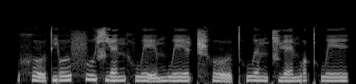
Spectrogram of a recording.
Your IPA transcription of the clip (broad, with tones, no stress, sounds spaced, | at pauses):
x o̰˨˩ ʊ̯ t̪ j o˦ ʊ̯ f u˥ ɕ j ɛ˧˥ n x w ḛ˨˩ ɪ̯ m w e˧˥ ɪ̯ ʈ͡ʂʰ o̰˨˩ ʊ̯ t̪ʰ w ə˥˩ n t͡ɕ ɥ ɛ˧˥ n̪ w ɔ˧ kʰ w e˥ ɪ̯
